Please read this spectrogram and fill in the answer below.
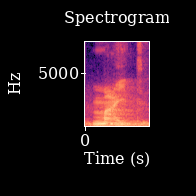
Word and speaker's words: might: Jadi ini seperti biasa, you ini cara melafalkannya dengan might. Jadi GH-nya itu mati.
